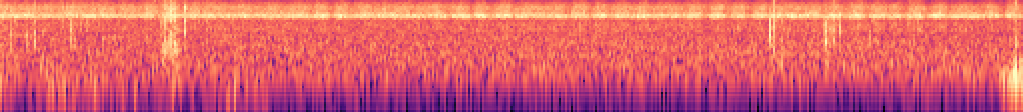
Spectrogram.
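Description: Cicadas singing in a steady, high-pitched chorus, with a few faint clicks over it.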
